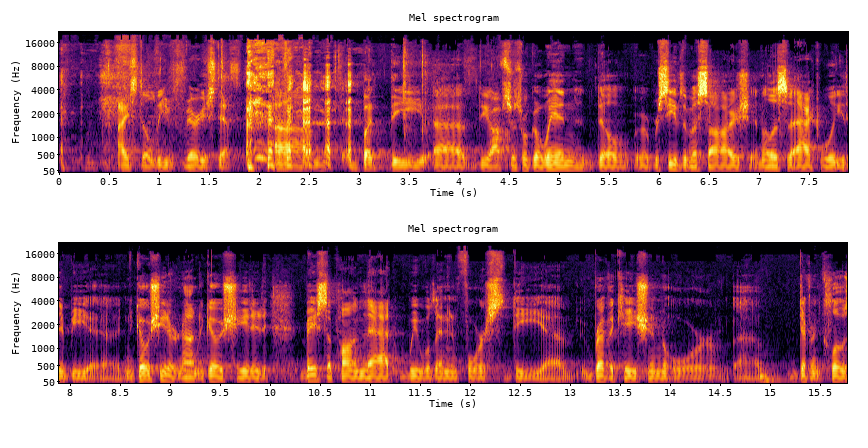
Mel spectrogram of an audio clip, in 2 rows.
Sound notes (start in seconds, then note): 1.8 laughter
